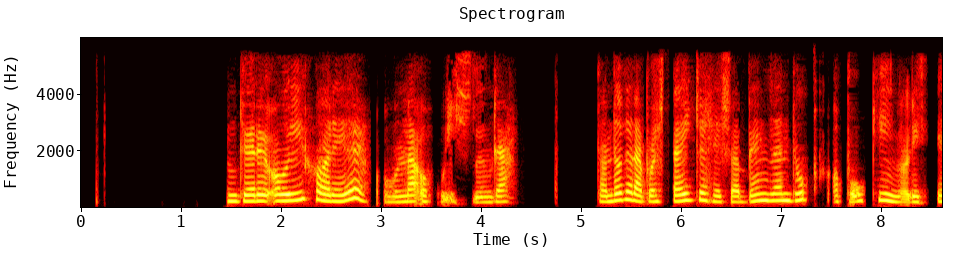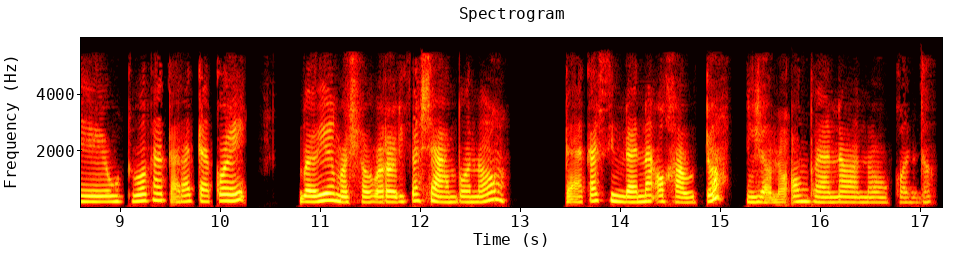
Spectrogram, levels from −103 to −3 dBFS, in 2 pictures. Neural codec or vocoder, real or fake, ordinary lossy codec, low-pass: codec, 44.1 kHz, 1.7 kbps, Pupu-Codec; fake; AAC, 32 kbps; 5.4 kHz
